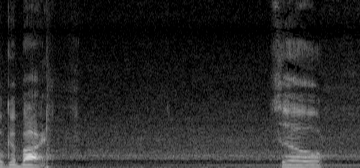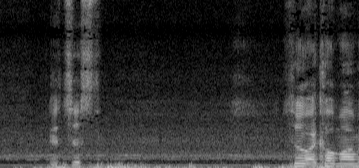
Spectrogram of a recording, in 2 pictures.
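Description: A man speaks close to a phone microphone in short bursts.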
